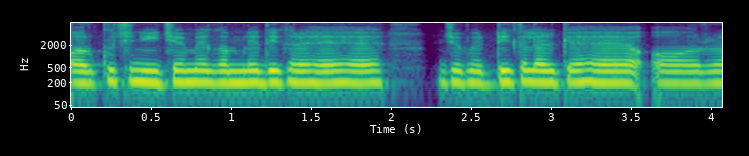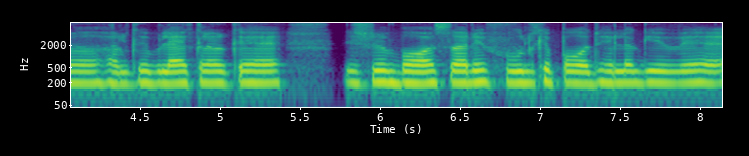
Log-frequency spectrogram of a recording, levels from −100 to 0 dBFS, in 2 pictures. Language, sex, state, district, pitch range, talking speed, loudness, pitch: Hindi, female, Maharashtra, Mumbai Suburban, 200-205 Hz, 205 wpm, -15 LUFS, 200 Hz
